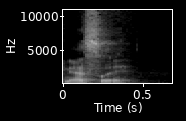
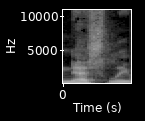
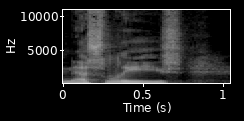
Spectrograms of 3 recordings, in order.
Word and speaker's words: Nestlé: And then I, you know, and I even found out I was pronouncing Nestle wrong. I was pronouncing it Nestle's.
